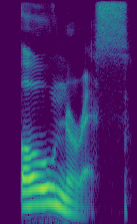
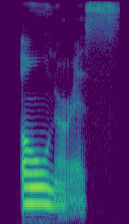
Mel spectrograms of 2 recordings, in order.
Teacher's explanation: The stress is on that first syllable o.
